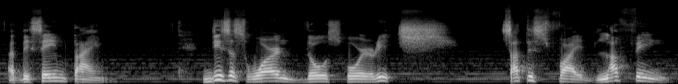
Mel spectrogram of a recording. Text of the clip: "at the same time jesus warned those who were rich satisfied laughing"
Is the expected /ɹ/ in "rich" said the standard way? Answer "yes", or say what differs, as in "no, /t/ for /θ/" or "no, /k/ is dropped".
yes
